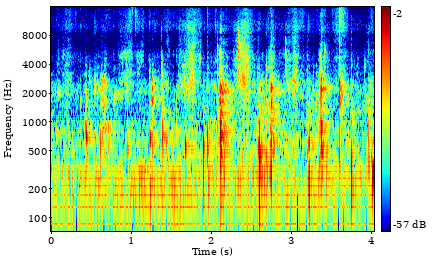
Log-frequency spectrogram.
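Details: Golden Retriever licking an Orapup tongue cleaning brush indoors: wet, smacking tongue clicks in quick irregular bursts, about two per second, getting louder toward the end in a quiet small room.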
